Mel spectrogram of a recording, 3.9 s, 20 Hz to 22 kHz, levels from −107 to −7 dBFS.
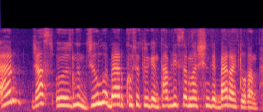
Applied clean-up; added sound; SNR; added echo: none; none; none; none.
